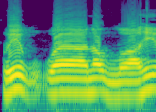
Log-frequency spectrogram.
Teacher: را کو باریک کرنا ہے، را کے نیچے زیر ہے، غاد کو موٹا کرنا ہے، الف مدہ ہے، ایک الف کے برابر کھینچنا ہے، لفظ اللہ کے نام سے پہلے زبر ہے، لفظ اللہ کے نام کو موٹا کرنا ہے۔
